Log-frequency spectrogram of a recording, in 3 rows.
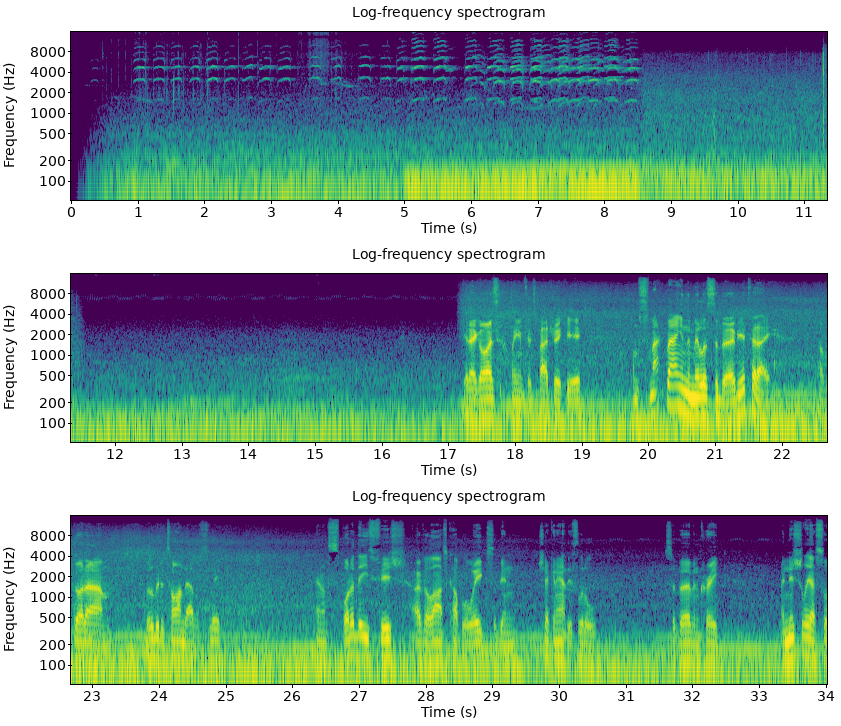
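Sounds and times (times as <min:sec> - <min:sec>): birds chirping: 0:00.1 - 0:08.6
outdoor hiss: 0:16.2 - 0:29.1.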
